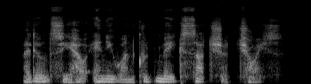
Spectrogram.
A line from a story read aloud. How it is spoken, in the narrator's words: she muttered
